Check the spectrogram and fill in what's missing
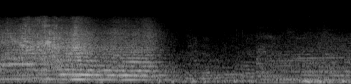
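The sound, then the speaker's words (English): A high-revving, bike-engined Starlet race car, a hill climb build, screams past. Its sharp motorcycle-style whine is loud at first and then fades as it pulls away, with faint voices underneath. “I can listen to that bike motor Starlet every time around.”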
